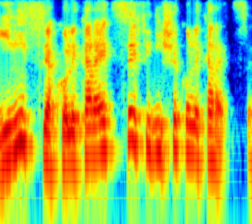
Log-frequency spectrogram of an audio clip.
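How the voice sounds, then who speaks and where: His pitch is high for a man. This man speaks at a fairly slow pace with lively intonation. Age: 50s. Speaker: psychiatrist and sexologist. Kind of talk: interview. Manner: hesitant, frequent repetitions.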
